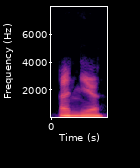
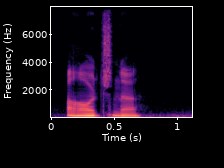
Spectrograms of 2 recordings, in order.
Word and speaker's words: Arjuna: I was I called I thought it was Anja. Right. I thought it was Anya. Yeah, I just didn't read Yeah, it. I thought Anya. it was Anya Polish or Say something. that again. Arjuna.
